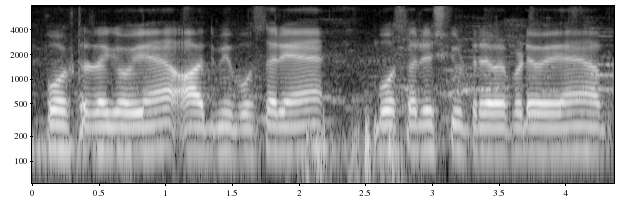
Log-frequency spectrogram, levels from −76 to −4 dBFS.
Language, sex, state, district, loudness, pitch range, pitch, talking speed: Hindi, male, Uttar Pradesh, Shamli, -16 LUFS, 130-135 Hz, 130 Hz, 205 wpm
